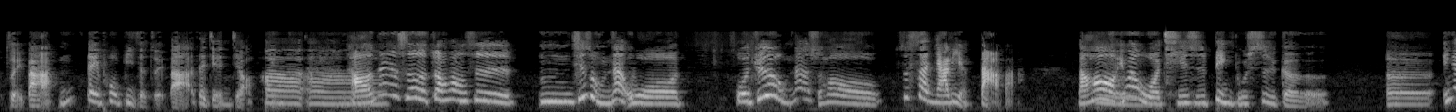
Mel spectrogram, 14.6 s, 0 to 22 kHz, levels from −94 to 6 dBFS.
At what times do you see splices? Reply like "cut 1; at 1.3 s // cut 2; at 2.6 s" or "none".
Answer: none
